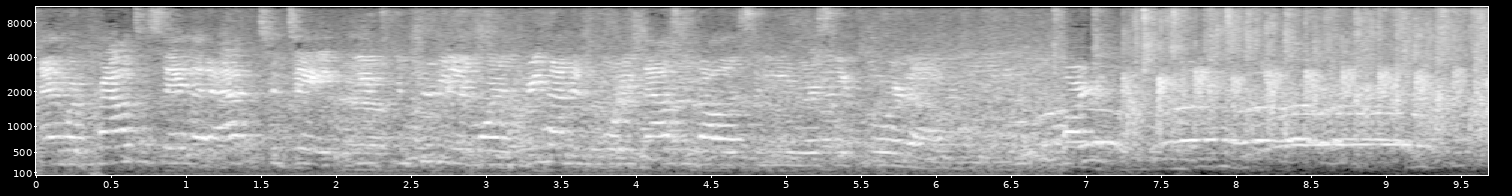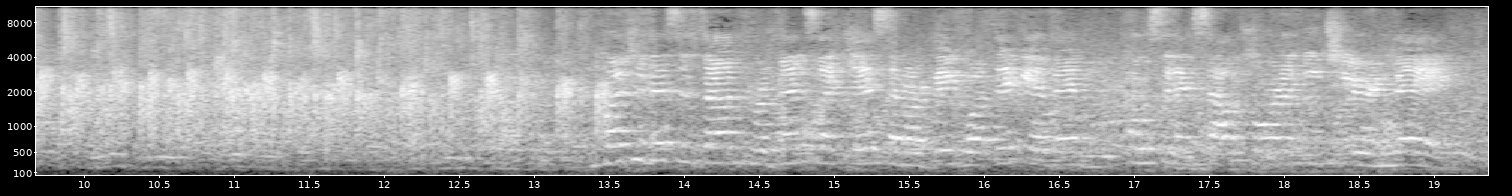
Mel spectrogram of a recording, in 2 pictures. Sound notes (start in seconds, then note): 6.8 applause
